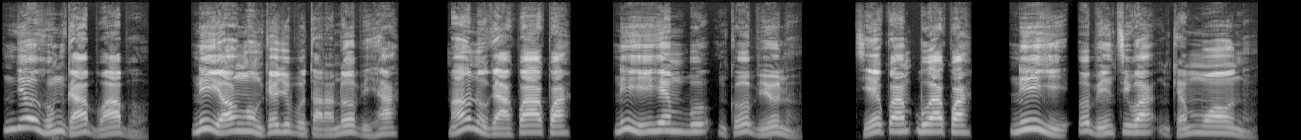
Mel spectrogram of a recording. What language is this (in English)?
Igbo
